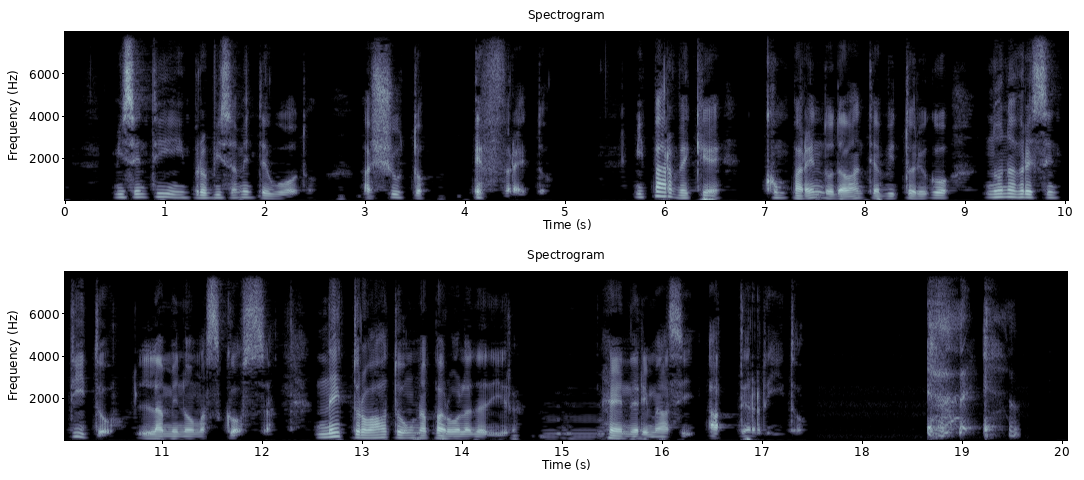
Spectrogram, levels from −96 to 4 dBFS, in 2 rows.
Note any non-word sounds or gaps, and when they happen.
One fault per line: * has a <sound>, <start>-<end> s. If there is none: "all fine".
* has a cough, 18.6-19.6 s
